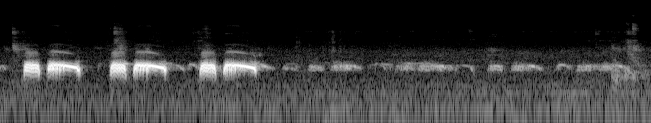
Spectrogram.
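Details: Spotted dove in cu gù đấu, the Vietnamese fighting coo used against rivals: three quick two-part phrases, brief note plus drawn-out sinking coo, then quieter soft murmuring coos trailing off.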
